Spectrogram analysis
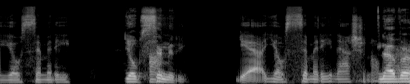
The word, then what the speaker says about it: Yosemite: so um you know that's why I said Yo's might because that's what a lot of people call it because that's how it's spelled but it's actually Yosemite Yosemite yeah Yosemite National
